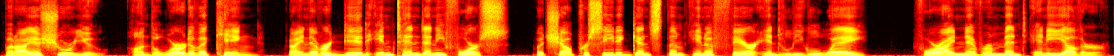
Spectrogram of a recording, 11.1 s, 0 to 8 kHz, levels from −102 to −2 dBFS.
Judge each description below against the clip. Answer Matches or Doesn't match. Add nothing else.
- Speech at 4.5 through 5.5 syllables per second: Matches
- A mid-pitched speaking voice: Matches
